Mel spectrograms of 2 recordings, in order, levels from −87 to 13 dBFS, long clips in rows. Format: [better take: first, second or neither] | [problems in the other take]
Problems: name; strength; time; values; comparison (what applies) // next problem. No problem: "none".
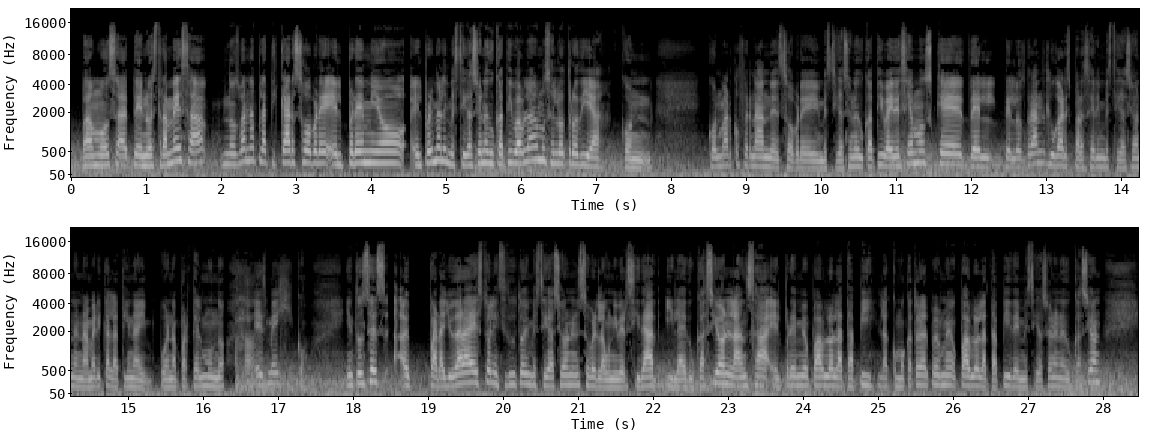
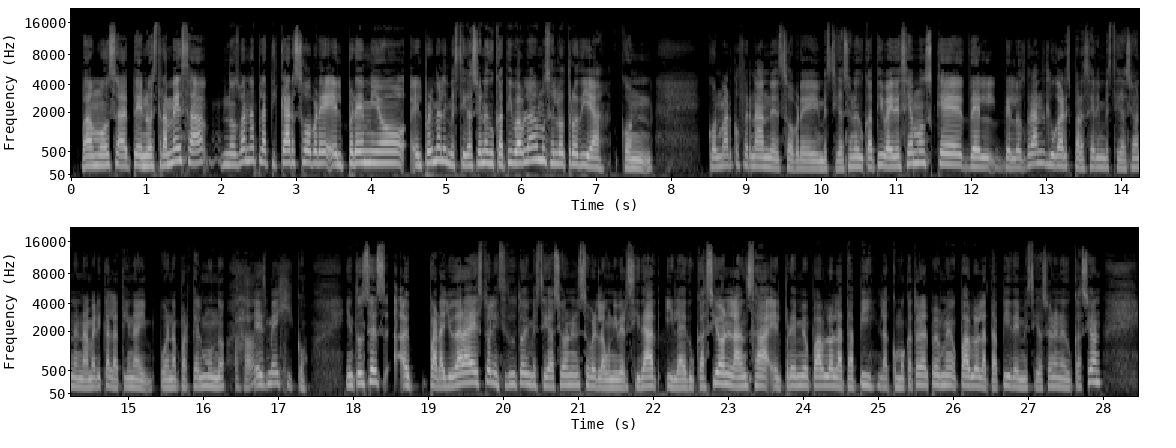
second | low rumble; faint; throughout; 20 dB below the speech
